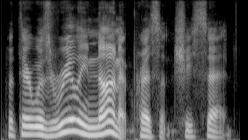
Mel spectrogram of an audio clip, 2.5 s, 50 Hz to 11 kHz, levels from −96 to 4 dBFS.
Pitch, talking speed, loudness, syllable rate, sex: 180 Hz, 220 wpm, -18 LUFS, 5.4 syllables/s, female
